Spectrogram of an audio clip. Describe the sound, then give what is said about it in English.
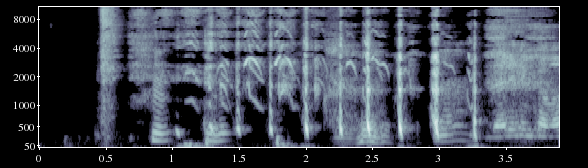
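A man who has pushed his chair all the way back imitates a cat's meow from a distance, a drawn-out squeaky vocal cry followed by a quick string of rhythmic, laugh-like yelps. “… backed his chair all the way back and gave us a hearty meow”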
